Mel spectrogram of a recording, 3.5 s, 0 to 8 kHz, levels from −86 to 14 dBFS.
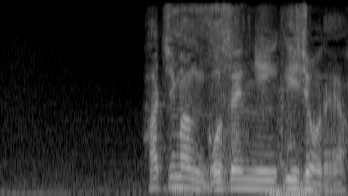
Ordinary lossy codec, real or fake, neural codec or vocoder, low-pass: none; real; none; 7.2 kHz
